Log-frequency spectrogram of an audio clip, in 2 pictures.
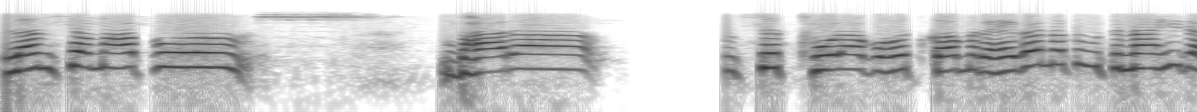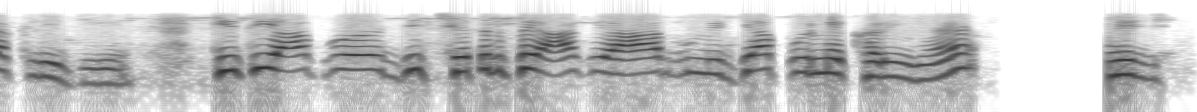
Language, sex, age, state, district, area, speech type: Hindi, female, 30-45, Uttar Pradesh, Mirzapur, rural, conversation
